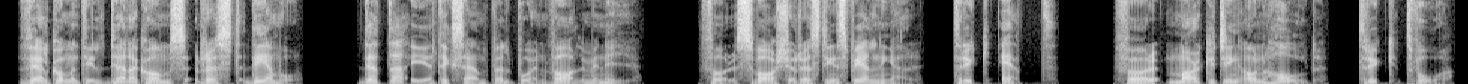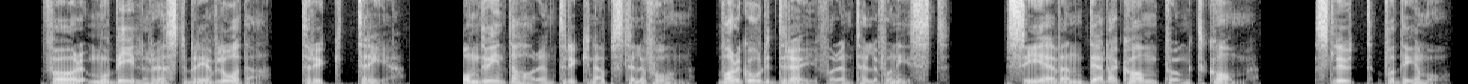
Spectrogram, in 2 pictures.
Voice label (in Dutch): Voice over Zweeds man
